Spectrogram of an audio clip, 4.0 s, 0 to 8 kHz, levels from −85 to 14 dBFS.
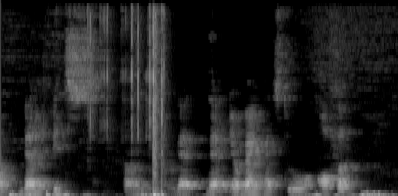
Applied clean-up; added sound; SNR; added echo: classical method WPE with log-MMSE.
